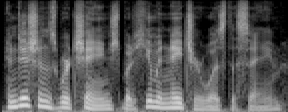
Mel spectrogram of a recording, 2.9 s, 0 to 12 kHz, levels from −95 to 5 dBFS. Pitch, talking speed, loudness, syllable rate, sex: 125 Hz, 190 wpm, -18 LUFS, 5.7 syllables/s, male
